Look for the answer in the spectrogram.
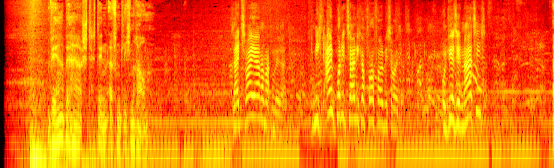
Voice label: Narrator; Die innere Unsicherheit – Wenn Buerger Streife gehen; ZDF

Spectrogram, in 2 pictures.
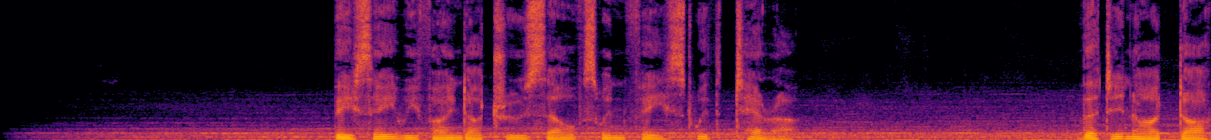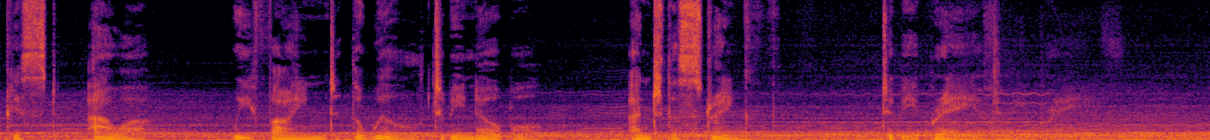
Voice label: Trailer Eng

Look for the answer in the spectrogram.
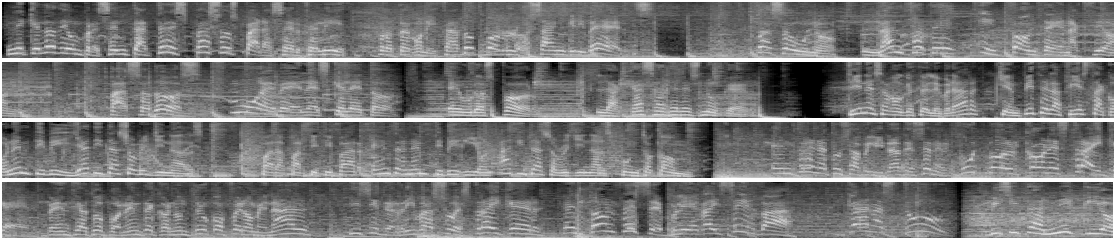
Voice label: Commercial TV

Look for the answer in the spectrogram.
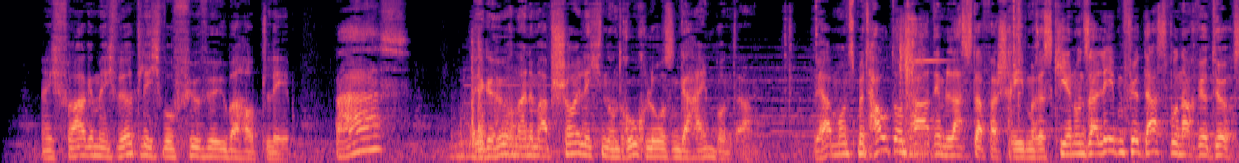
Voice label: Anime; Sekai Seifuku

